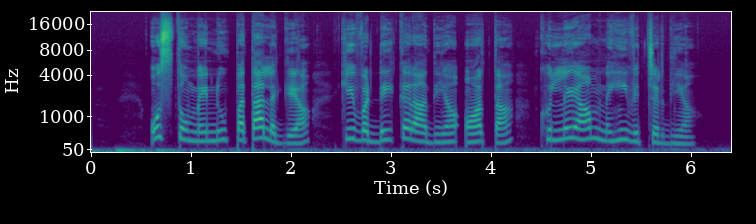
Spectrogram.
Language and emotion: Punjabi, neutral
